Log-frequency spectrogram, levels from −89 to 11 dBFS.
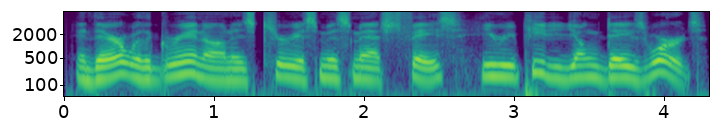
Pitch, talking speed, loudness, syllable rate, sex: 155 Hz, 210 wpm, -16 LUFS, 5.4 syllables/s, male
